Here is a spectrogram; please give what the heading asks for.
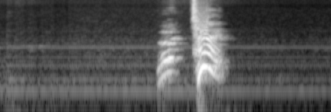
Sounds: Sneeze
